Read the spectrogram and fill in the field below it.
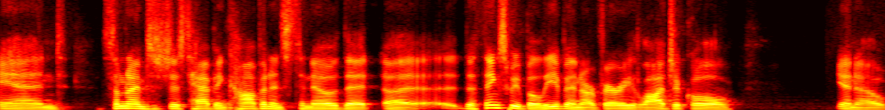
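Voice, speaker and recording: The recording is very clean, with a silent background. A man with an American accent speaks at a medium pitch and moderate pace, his intonation fairly even. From Colorado, Boulder. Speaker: former state legislator and startup founder. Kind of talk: interview. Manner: halting, many fillers.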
